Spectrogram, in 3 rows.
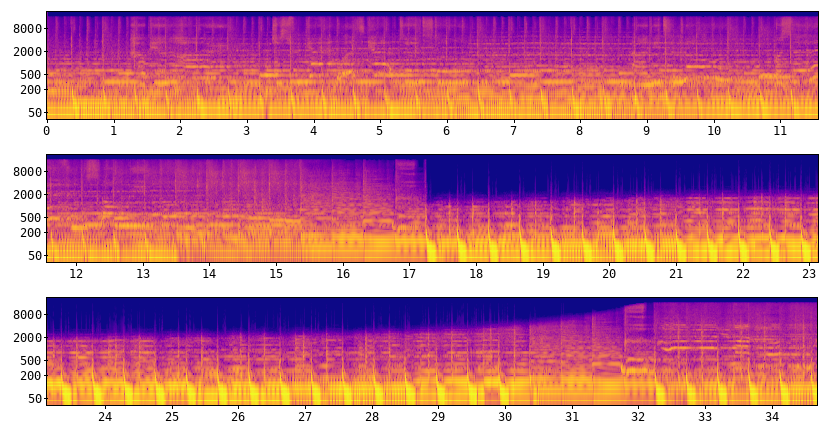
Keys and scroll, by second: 1.9 i, 6.4 ctrl+d, 9.8 ctrl+z, 13.5 space, 21.3 space, 26.5 space.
